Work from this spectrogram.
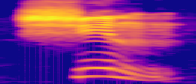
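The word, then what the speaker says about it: شين: এরপর হলো শিন। শিন জিহ্বার মধ্যখান তার বরাবর ওপরে তালের সঙ্গে লাগা উচ্চারণ হবে শিন।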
